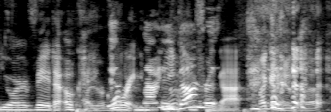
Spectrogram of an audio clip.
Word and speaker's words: Ayurveda: It's close. There's a little trick that I teach people. It's Ayurveda. So it's like Ayurveda. Ayurveda.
